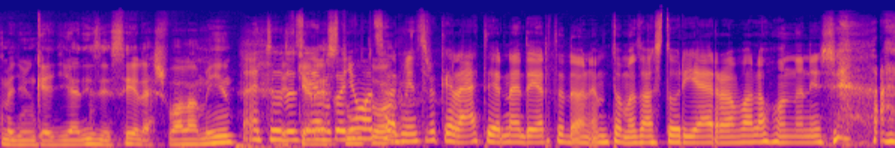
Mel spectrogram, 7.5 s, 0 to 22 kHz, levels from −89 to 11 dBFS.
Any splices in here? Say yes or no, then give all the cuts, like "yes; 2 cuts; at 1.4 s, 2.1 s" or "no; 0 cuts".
no; 0 cuts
